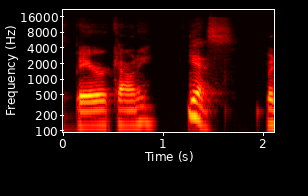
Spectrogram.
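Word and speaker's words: Bexar: say that by the way you said it's Bear County yes but it's spelled Bear right yeah that get that gets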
